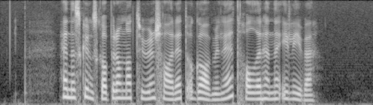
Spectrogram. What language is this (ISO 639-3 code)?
nor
